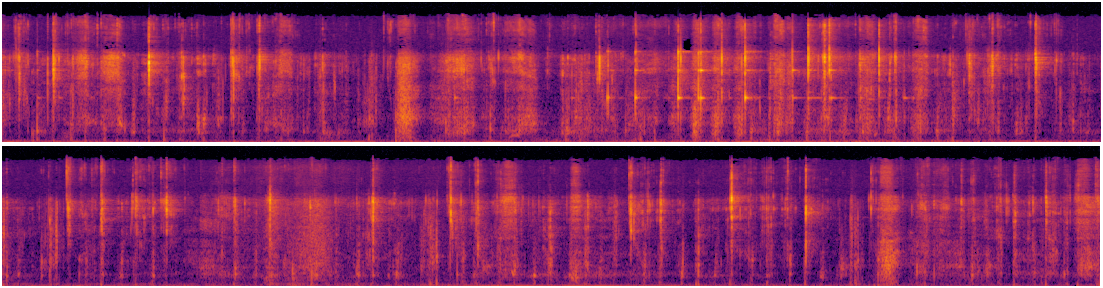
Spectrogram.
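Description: A person chewing and biting mouthfuls of spicy hotpot food, close to a lapel microphone, giving a steady run of short, irregular mouth clicks and smacks.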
